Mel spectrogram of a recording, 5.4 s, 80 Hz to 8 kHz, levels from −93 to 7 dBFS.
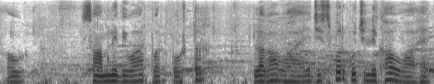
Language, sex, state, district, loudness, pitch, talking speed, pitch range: Hindi, male, Uttar Pradesh, Saharanpur, -18 LUFS, 150 Hz, 155 wpm, 140-165 Hz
